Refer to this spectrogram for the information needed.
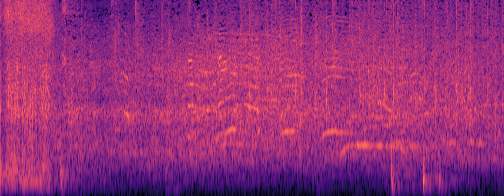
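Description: Fireworks going off amid a noisy crowd: a burst of hissing, then whistling streaks and a few sharp, scattered bangs over steady cheering and chatter.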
